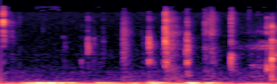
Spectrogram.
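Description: Computer keyboard keys clicking: a run of quick, irregular clicks over a low rumble.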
